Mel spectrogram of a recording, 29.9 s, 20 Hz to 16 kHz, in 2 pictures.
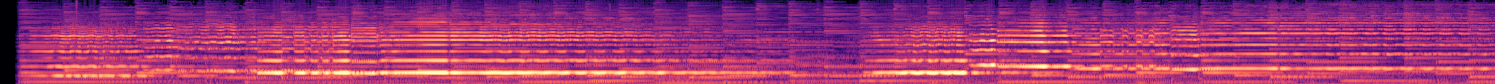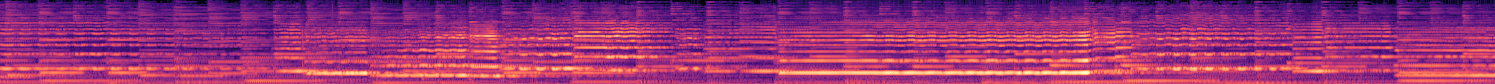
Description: sonata dlja skripki i klavesina do minor siciliano largo; BWV 1017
